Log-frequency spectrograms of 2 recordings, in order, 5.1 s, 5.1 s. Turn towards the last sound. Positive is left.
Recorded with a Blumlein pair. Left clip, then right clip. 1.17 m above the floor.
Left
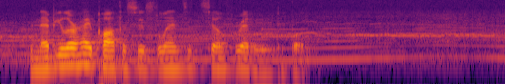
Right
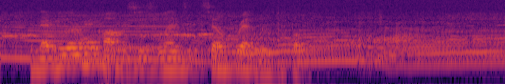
turn(degrees=15)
